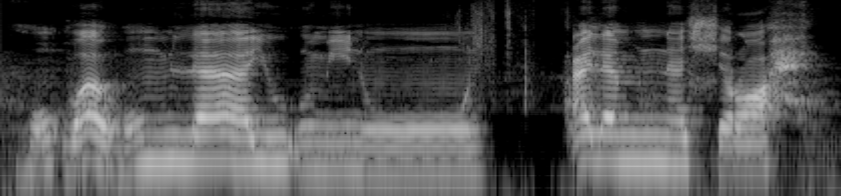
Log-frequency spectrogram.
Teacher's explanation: یعنی میم کو اپنے مخرج سے ظاہر کر کے پڑھیں گے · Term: اظہار شفوی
